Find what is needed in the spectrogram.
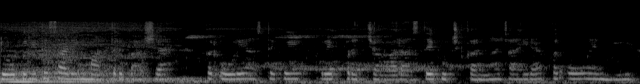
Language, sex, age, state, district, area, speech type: Dogri, female, 18-30, Jammu and Kashmir, Reasi, urban, spontaneous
